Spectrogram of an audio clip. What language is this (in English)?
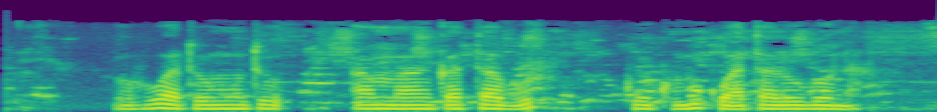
Ganda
